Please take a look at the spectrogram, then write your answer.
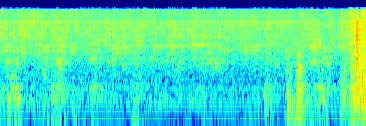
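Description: Lukewarm water runs from a kitchen tap for pizza dough, a steady faint hiss for about six seconds with a couple of small clinks near the end.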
